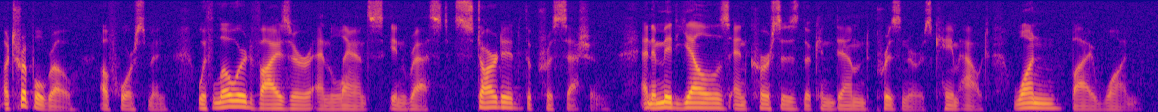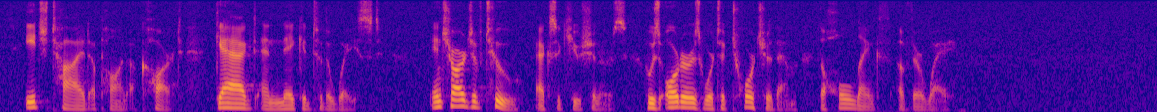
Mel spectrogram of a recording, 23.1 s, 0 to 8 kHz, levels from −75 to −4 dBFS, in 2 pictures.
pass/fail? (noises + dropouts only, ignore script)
pass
